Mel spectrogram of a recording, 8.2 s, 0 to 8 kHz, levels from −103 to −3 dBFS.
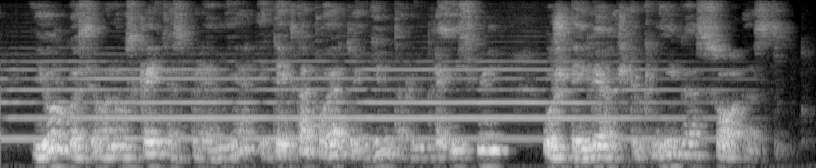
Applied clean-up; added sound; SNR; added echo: none; Wind instrument, woodwind instrument; 10 dB; reverberation time 0.3 s.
